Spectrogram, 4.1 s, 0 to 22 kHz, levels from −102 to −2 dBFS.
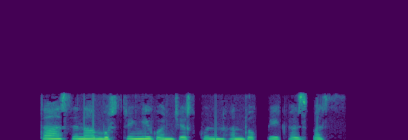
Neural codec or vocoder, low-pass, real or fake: none; 7.2 kHz; real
